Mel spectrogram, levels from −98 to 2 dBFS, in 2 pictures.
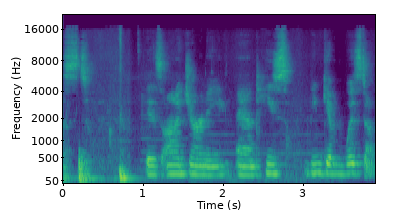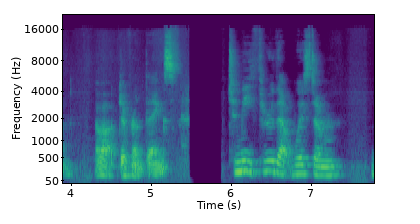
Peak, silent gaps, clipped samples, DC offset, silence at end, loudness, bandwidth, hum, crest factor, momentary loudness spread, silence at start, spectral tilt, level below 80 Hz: -12 dBFS; 5.56-5.86 s; under 0.1%; under 0.1%; 0 s; -30 LUFS; 17 kHz; none; 18 dB; 9 LU; 0 s; -5 dB/octave; -48 dBFS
